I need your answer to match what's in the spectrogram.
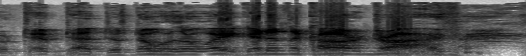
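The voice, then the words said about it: Doc Brown impression. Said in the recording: “That's my Doc Brown impression.”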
